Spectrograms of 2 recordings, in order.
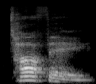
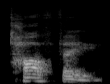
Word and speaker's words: Tafe: Oh, so your name is pronounced Tafe, Tafe, Tafe. You got it. Tafe.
